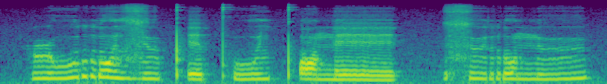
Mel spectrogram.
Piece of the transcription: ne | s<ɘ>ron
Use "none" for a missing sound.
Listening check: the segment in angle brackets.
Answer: ʉ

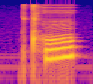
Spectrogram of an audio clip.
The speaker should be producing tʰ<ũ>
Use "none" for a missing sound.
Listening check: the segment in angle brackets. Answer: ũ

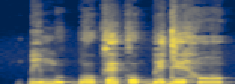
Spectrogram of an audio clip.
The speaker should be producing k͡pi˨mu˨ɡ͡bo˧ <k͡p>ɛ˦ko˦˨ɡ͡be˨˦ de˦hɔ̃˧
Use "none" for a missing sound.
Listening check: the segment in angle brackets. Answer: k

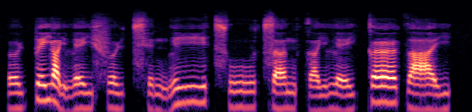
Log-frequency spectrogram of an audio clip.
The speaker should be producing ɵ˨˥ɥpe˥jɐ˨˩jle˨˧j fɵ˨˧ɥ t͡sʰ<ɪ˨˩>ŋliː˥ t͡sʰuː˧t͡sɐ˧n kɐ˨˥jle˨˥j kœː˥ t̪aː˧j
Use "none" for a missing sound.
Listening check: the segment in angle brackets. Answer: ɪ˨˩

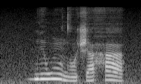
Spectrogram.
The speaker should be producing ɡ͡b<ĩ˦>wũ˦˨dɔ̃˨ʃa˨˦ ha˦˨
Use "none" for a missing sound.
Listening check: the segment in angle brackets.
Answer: ĩ˦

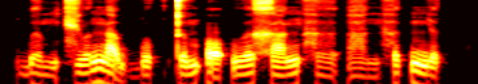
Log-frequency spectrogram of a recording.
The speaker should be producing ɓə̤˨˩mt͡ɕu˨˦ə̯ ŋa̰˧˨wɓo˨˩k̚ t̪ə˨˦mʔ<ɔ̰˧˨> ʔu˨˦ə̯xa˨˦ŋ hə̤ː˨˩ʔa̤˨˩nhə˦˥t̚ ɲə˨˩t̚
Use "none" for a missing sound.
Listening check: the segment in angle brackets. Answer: ɔ̰˧˨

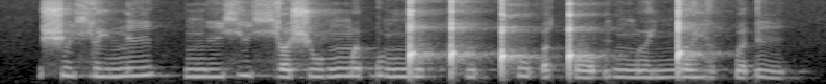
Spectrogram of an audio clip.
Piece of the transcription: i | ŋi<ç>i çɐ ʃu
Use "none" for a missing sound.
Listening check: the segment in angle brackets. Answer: ç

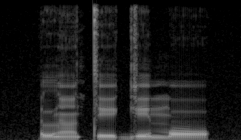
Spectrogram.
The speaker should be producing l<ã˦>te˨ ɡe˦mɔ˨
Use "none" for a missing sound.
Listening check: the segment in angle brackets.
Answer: ã˨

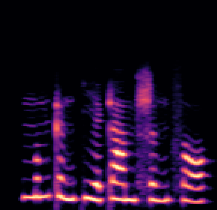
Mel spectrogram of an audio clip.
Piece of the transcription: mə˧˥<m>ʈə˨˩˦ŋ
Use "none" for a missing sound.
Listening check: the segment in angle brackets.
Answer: m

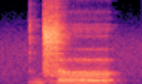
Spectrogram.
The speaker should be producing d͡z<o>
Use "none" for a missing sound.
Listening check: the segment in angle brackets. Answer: ɤ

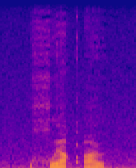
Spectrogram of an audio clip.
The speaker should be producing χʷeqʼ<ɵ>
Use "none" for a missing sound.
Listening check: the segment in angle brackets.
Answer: ɵ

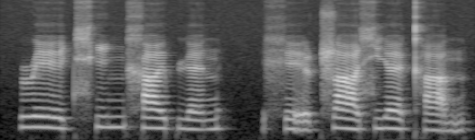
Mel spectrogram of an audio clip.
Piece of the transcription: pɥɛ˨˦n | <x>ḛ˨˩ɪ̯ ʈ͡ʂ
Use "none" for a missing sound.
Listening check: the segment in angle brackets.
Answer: x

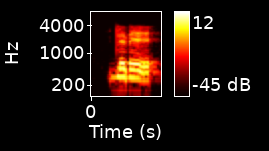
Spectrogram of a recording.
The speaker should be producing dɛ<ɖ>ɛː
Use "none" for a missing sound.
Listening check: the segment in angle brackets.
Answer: ɽ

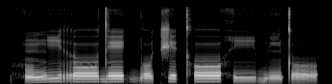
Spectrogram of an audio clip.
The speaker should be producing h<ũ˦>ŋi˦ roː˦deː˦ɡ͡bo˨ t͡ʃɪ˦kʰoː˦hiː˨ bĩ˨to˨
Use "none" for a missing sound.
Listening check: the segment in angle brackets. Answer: ũ˨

